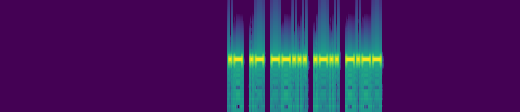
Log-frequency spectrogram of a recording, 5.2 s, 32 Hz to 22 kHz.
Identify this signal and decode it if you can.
Morse code, heard as a keyed tone, about 47 wpm, 700 Hz. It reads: AA7LY
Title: USA Call Signs - 5 Characters - Repeated 3x - 45wpm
